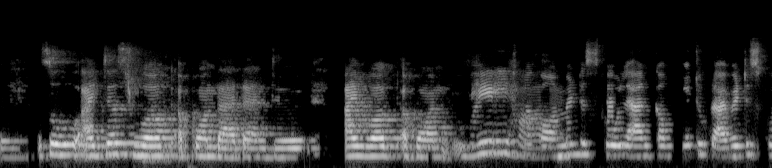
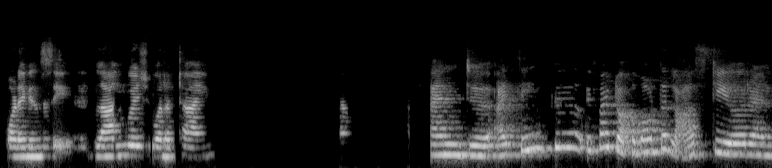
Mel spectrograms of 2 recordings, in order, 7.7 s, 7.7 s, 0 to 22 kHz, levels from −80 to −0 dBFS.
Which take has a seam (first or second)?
first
